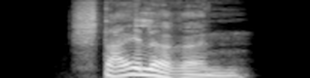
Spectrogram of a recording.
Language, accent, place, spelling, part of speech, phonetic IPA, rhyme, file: German, Germany, Berlin, steileren, adjective, [ˈʃtaɪ̯ləʁən], -aɪ̯ləʁən, De-steileren.ogg
- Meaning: inflection of steil: 1. strong genitive masculine/neuter singular comparative degree 2. weak/mixed genitive/dative all-gender singular comparative degree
